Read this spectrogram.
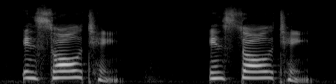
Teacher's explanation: Which syllable is the loudest? Yes, the second syllable.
